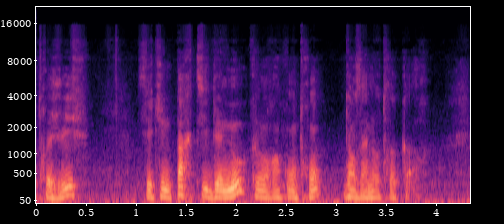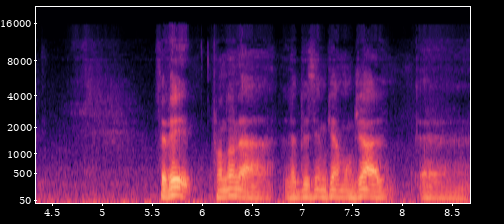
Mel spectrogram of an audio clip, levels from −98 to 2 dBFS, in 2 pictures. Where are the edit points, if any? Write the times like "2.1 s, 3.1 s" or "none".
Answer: 4.4 s, 6.1 s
